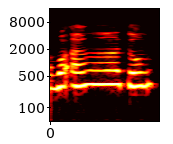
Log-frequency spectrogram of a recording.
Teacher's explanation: وأنتم میں اخفا باریک کرنا ہے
